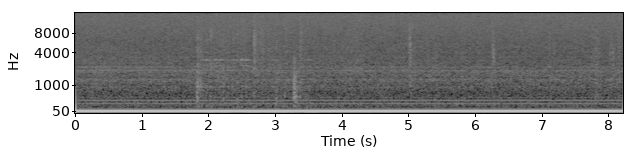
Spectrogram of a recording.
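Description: A steady low hum with fainter steady tones above it, and two faint clicks about two and three seconds in.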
